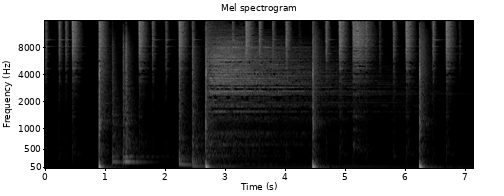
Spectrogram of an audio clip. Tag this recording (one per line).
drum
loops
reggae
